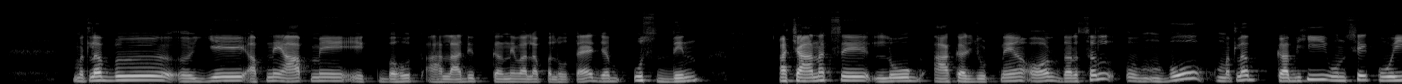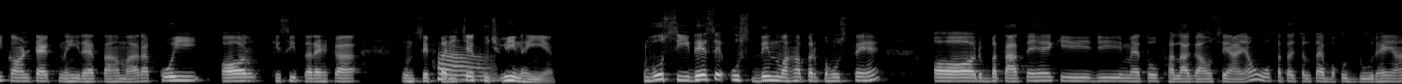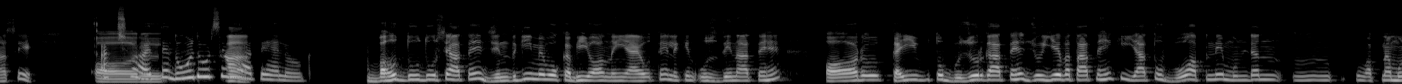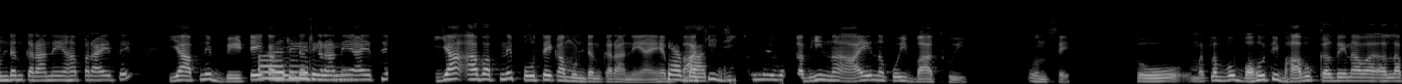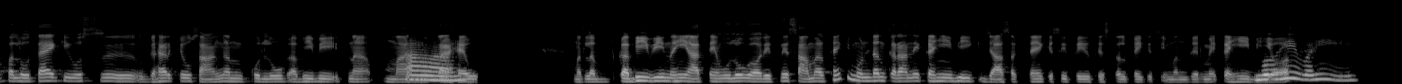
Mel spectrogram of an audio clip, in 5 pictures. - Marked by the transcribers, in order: in English: "कॉन्टैक्ट"; tapping
- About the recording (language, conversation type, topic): Hindi, podcast, आपके परिवार की सबसे यादगार परंपरा कौन-सी है?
